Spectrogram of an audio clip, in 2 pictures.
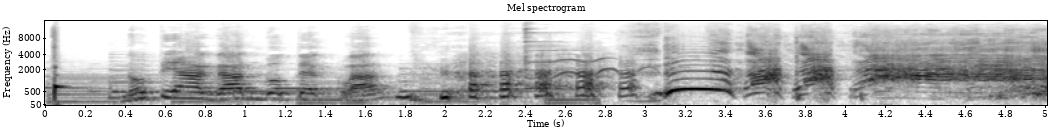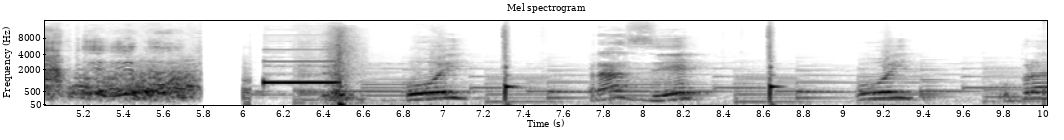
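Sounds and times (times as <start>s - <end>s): laughter: 1.8s - 5.8s
censor bleep: 6.1s - 6.6s.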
